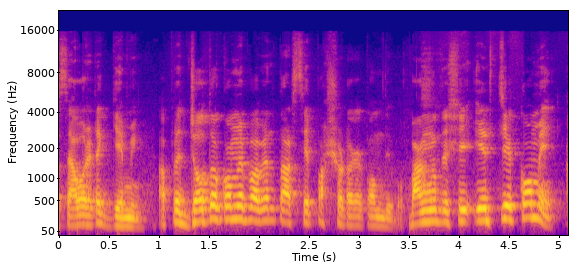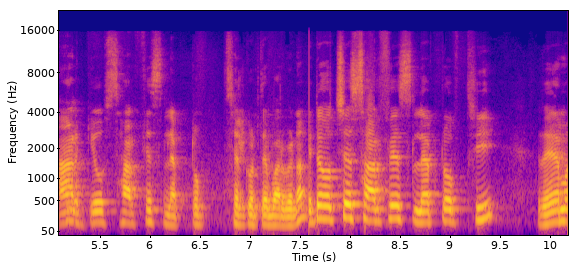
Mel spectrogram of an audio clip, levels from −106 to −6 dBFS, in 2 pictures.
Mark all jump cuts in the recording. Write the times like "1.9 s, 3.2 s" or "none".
0.9 s, 3.4 s, 7.6 s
